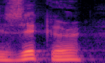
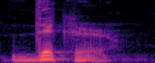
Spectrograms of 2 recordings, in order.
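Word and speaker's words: dhikr (ذكر): Just like we say zikr, well, if you were in Saudi Arabia some Arabic countries, they'd look at you like, excuse me, dhikr.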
